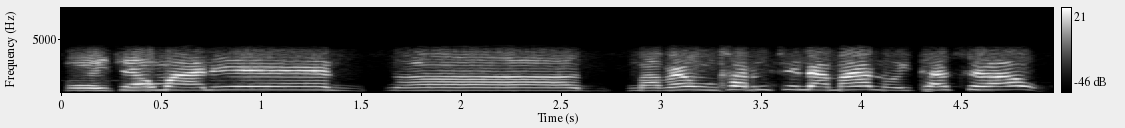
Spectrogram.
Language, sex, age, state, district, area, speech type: Bodo, female, 60+, Assam, Chirang, rural, conversation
